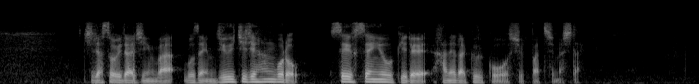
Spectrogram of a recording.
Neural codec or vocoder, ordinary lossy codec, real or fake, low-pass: codec, 16 kHz in and 24 kHz out, 1 kbps, XY-Tokenizer; Opus, 24 kbps; fake; 7.2 kHz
